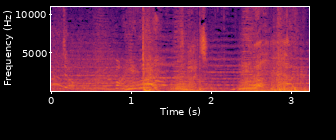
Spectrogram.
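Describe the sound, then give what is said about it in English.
Heavy fight impacts land in a quick series of thuds and crashes as one black-clad woman punches another hard into clattering metal machinery, with swishes of movement between the blows. “Hershey spots Hayden struggling to her feet and she punches her into the machinery.”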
